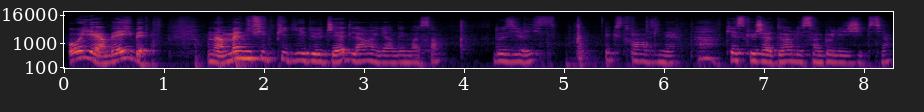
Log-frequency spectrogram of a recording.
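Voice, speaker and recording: A middle-aged woman doing a casual oracle card reading, chatty and animated, acting out little imagined dialogues. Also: lowish voice, a little fast, slight background noise. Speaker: tarot and oracle card reader.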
